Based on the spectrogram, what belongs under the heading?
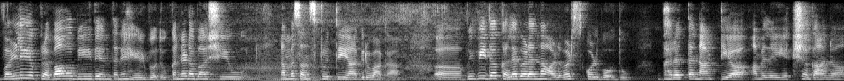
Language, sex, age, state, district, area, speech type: Kannada, female, 18-30, Karnataka, Tumkur, rural, spontaneous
